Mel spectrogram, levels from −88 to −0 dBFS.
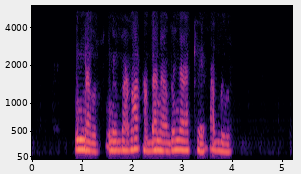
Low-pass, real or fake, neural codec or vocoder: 5.4 kHz; fake; codec, 16 kHz, 2 kbps, FreqCodec, smaller model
